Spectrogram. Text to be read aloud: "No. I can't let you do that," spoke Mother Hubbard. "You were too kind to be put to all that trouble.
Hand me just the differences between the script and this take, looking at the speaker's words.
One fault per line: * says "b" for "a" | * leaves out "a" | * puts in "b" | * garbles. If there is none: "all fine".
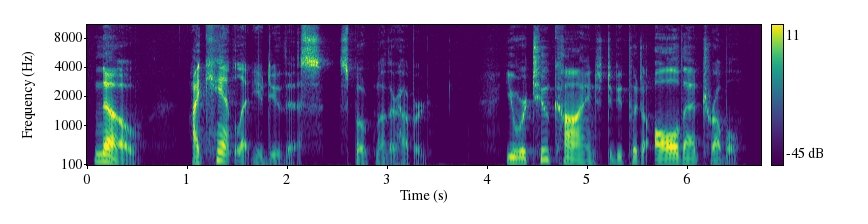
* says "this" for "that"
